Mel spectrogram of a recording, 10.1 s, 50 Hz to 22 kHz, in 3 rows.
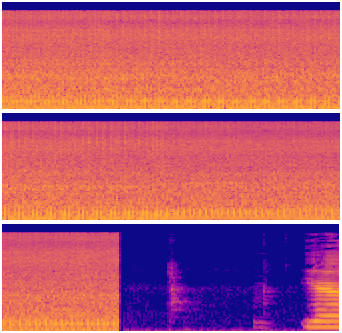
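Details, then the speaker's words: Honda GX340 engine from a generator, first start attempt with booster pack and choke on: runs rough at a fast lumpy beat, stumbling and surging before cutting out; suspected oil in muffler and mouse nest. "I would say that she's got some oil in the muffler and most definitely has some sort of mouse nest in it"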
